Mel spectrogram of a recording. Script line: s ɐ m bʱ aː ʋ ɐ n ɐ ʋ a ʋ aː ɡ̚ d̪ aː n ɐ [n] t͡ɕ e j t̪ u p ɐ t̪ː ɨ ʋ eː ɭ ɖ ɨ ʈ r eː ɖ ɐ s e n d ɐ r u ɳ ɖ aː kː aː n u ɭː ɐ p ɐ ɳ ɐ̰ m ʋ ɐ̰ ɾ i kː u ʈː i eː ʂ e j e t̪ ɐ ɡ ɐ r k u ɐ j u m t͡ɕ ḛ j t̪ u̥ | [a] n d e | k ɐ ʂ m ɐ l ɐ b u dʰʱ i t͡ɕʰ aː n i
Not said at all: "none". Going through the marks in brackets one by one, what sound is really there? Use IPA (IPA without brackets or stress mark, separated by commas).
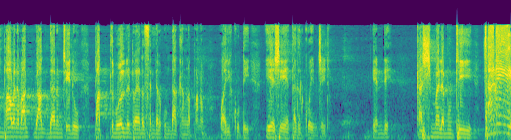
m, e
